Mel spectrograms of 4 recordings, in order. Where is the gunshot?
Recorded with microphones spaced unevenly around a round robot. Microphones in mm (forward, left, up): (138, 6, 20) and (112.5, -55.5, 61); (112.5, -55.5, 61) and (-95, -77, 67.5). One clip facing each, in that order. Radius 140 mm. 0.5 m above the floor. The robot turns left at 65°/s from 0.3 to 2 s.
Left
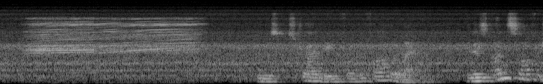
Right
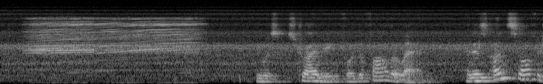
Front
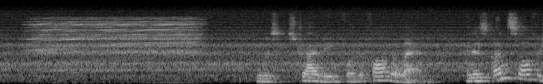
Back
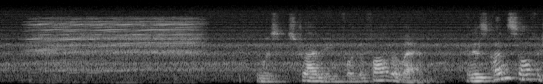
No gunshot in this recording.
